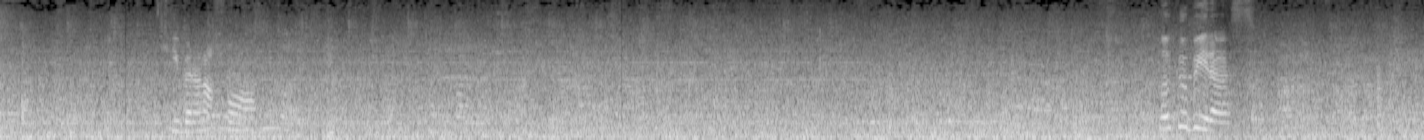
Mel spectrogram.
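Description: An escalator hums and rumbles steadily.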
